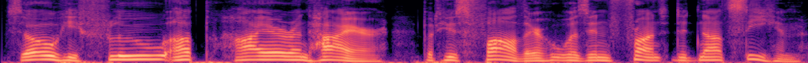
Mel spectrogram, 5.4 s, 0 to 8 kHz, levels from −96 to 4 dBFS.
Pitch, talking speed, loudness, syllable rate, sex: 140 Hz, 200 wpm, -16 LUFS, 4.2 syllables/s, male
